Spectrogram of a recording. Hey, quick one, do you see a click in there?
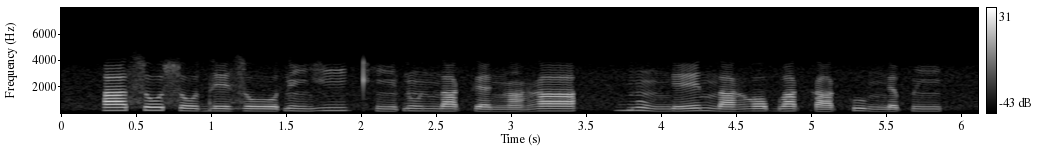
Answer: no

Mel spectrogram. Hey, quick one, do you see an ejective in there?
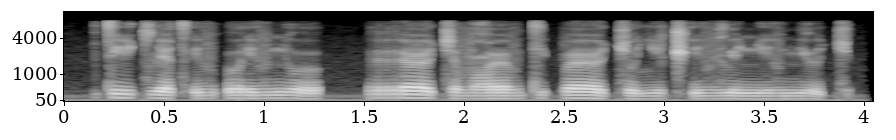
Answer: yes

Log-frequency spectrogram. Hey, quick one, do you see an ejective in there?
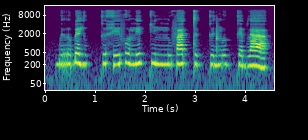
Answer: no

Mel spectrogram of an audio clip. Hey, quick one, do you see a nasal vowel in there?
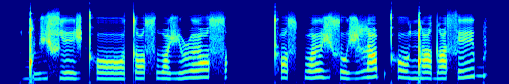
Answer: no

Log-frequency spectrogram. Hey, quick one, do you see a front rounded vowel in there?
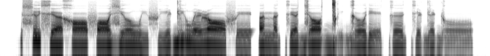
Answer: no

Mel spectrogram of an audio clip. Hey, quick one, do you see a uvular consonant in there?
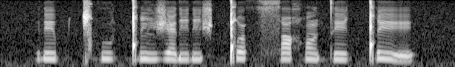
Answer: yes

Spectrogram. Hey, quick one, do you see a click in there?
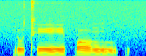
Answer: no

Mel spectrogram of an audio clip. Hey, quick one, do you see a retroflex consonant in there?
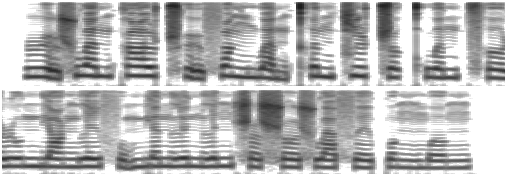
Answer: yes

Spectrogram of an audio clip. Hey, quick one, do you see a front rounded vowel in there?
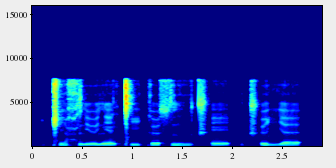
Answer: yes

